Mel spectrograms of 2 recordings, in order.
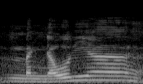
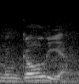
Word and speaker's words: Mongolia: Um, you know, you also got uh Magnolia. How do you say that? How do you say it? Mongolia.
